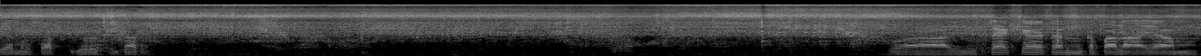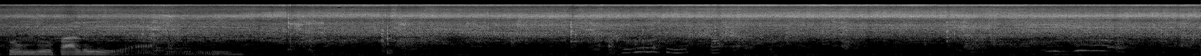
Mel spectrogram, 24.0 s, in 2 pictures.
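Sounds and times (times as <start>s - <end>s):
food sizzling in a wok: 0.0s - 24.0s
spatula scraping pan: 0.8s - 4.2s, 5.5s - 8.9s, 13.2s - 16.5s, 17.2s - 20.6s.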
